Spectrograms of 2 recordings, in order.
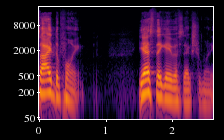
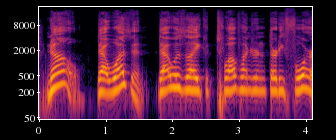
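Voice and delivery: loud, high, insistent correction; emphatic outburst; 7 semitones higher, 4 dB louder, slower than usual. Real, not acted. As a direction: push back hard, voice up. Heated rebuttal of email dismissal.

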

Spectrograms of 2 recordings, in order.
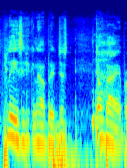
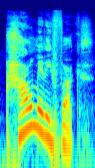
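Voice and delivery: slow deliberate; 6 semitones higher, much slower than usual. Acted. Tongue-twister parody, slow.

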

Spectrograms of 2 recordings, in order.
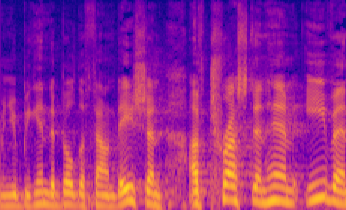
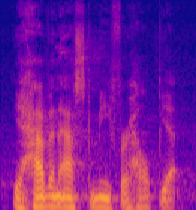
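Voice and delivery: gentle father; 4 semitones lower, 6 dB quieter than usual. Retold or imitated. Father leans in and speaks.

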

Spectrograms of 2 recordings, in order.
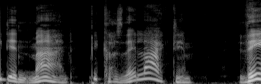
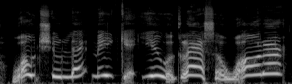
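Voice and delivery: little ant voice. Acted. Little red ant praising the rabbit, very high squeaky voice. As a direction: voice a tiny admiring ant, way up high. Tiny ant offers water.

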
